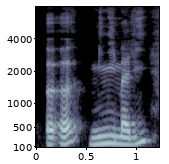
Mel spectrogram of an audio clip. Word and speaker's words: Minimalee: un podcast qui s'appelle Minimali, qui m'a interviewé pour son podcast sur le minimalisme, qui est vraiment très très intéressant. Ok. Si vous voulez y aller, ça s'écrit Minimalee, Minimali.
